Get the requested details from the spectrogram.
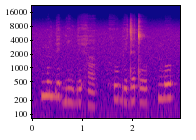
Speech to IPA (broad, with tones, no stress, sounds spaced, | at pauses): m ũ˦ ɡ͡b e˦˨ ɡ͡b ĩ˨ ɡ͡b e˨ h ã˨ | h u˧ b e˨ d ɛ˧ t o˧ | m o˦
